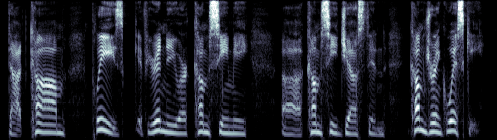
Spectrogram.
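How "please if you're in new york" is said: ordinary delivery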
